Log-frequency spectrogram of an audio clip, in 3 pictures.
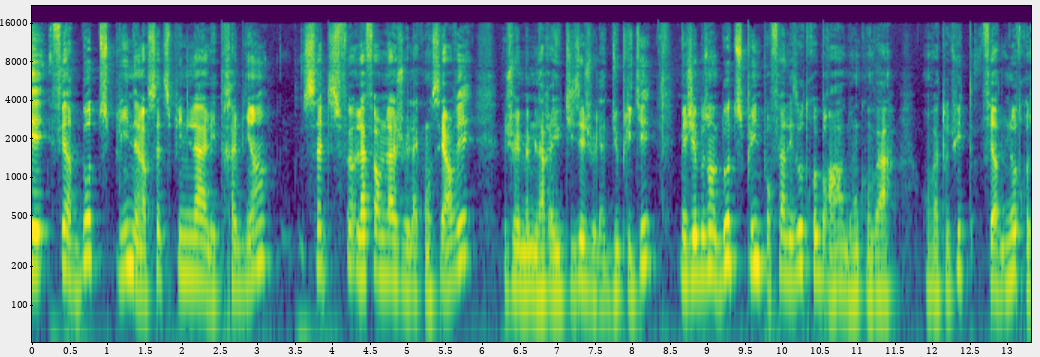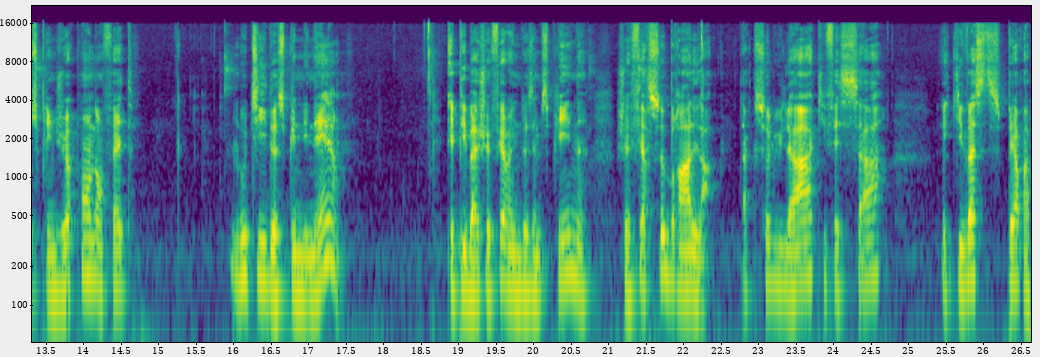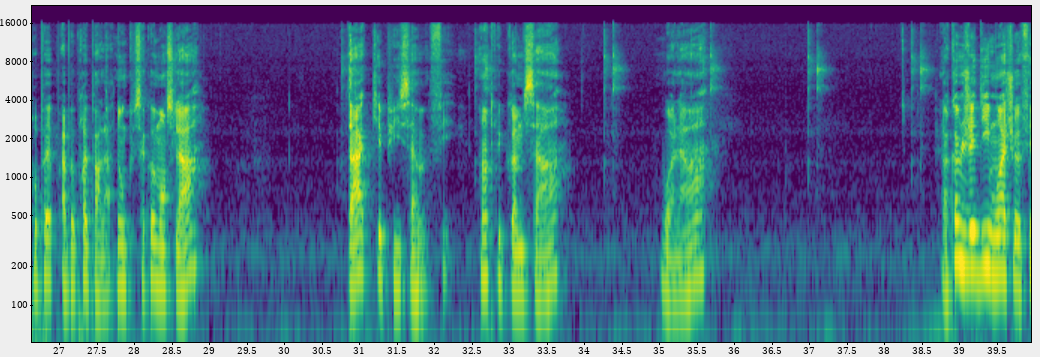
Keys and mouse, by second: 3.5 click, 12.5 click, 13.9 click, 20.6 click, 30.7 click, 32.5 click, 34.2 click, 35.5 click, 36.9 click, 38.3 click, 39.9 click.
